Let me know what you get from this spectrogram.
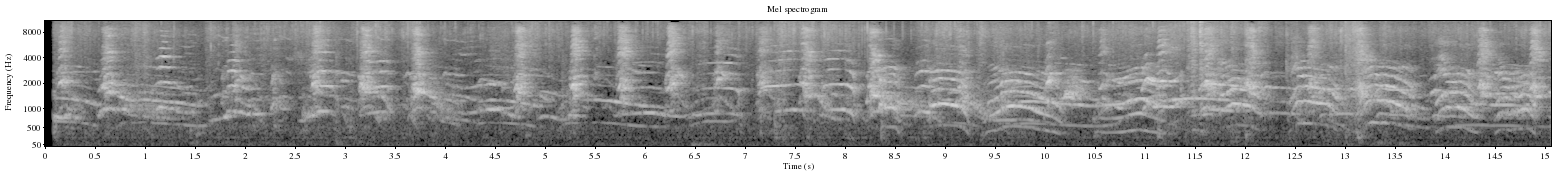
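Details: Maltese x Dachshund puppies at a pet shop in Nagoya, Japan, giving a dense chorus of high, overlapping whining yelps and squeaky yips, many arching up and down, continuing without pause throughout.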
